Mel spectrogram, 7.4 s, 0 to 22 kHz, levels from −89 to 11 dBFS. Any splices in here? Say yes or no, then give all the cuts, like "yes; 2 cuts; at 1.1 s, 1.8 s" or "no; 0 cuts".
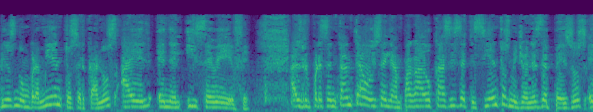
yes; 1 cut; at 3.6 s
